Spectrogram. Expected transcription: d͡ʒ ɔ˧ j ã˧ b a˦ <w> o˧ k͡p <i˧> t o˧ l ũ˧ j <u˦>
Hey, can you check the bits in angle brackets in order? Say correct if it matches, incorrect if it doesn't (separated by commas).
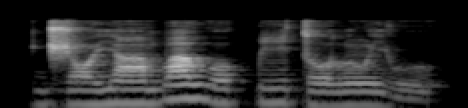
correct, correct, incorrect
